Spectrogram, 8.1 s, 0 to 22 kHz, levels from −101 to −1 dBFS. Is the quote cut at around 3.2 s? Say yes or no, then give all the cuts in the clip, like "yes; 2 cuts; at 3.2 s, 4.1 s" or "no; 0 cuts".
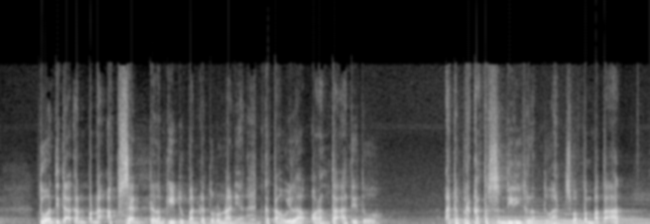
yes; 1 cut; at 3.2 s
